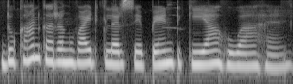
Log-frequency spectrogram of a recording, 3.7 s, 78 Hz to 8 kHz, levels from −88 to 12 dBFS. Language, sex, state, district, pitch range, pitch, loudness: Hindi, female, Jharkhand, Palamu, 225-255 Hz, 235 Hz, -13 LUFS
